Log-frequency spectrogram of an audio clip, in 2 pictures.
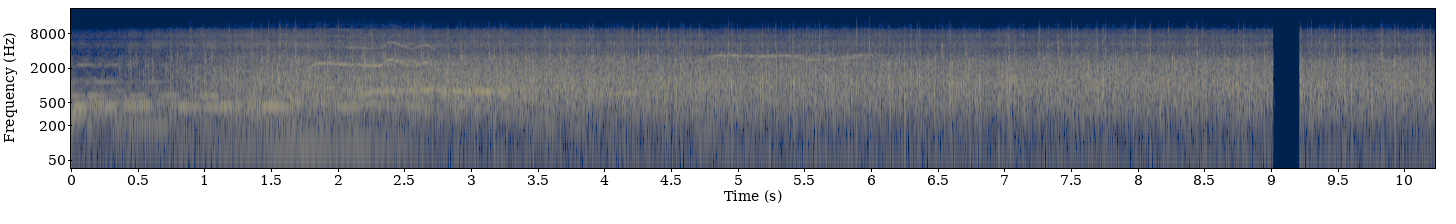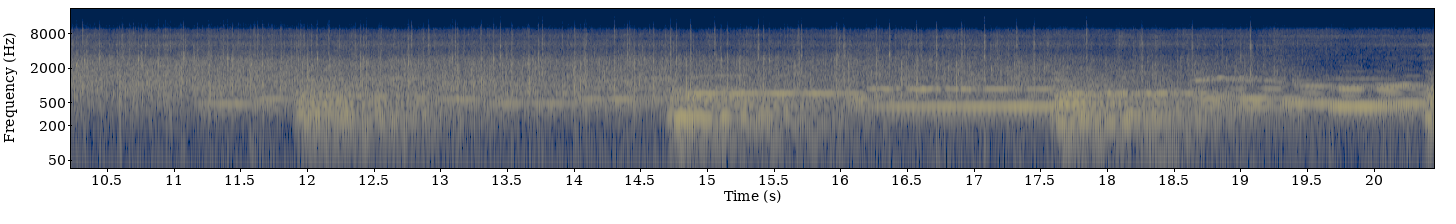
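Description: Concert audience applauding and cheering, with a few whistles, as a song ends; the tape drops out for a split second about nine seconds in. About twelve seconds in, keyboard notes of the next song start in stepped, held tones over the fading applause.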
